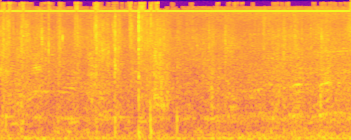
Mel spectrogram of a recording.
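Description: Show-jumping horse galloping toward a tall narrow vertical fence in an arena, hoofbeats thudding in a loose rhythm beneath steady commentary and crowd ambience.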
